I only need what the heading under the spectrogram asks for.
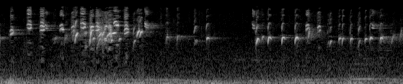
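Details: Goldfinch twitter opening with a tangled burst of bright, jangling notes, then a pause and a brisk series of clipped, evenly spaced chirps.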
